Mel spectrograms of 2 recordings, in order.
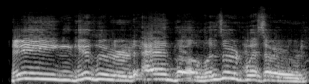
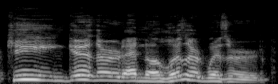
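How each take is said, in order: First: The voice has an added echo effect. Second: The voice is plain with no added effect.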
